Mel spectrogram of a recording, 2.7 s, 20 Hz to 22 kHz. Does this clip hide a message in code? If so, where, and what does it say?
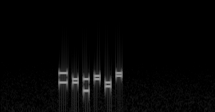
Yes: multi-frequency trunk signalling (R1, as on North American trunks) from 0.7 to 1.5 s, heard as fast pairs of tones, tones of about 70 ms. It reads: KP 6403 ST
